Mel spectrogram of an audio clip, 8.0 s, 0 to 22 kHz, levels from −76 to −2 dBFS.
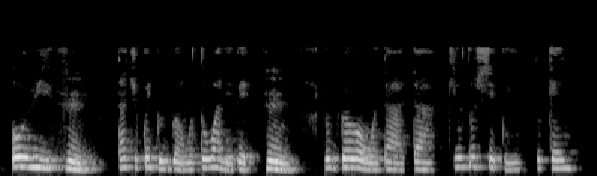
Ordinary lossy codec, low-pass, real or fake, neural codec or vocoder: MP3, 32 kbps; 7.2 kHz; real; none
